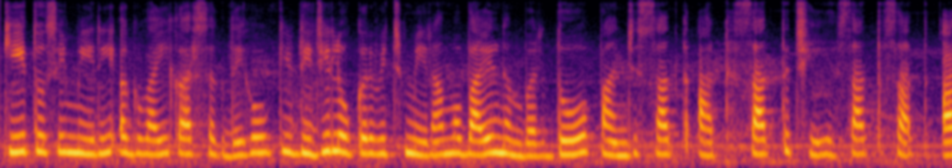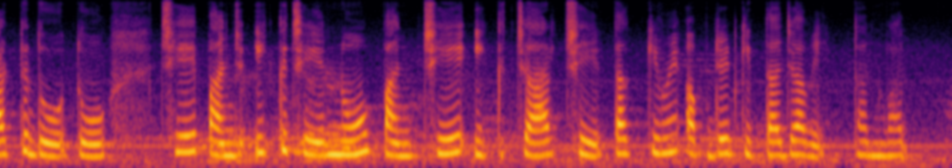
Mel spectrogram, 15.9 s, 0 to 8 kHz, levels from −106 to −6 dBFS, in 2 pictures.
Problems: constant background noise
